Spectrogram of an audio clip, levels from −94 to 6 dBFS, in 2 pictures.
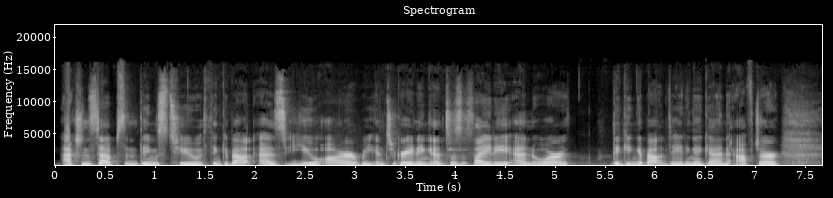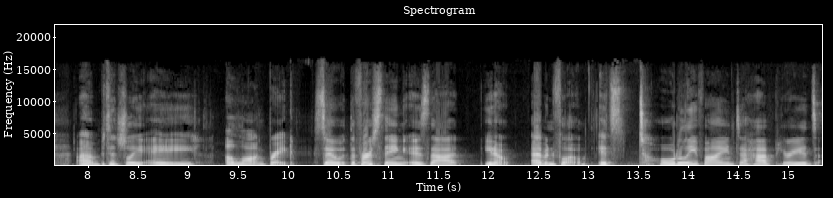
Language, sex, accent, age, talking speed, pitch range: English, female, American, 30-49, 165 wpm, 165-195 Hz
